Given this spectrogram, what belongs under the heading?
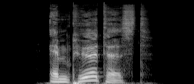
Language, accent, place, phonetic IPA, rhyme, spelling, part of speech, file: German, Germany, Berlin, [ɛmˈpøːɐ̯təst], -øːɐ̯təst, empörtest, verb, De-empörtest.ogg
- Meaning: inflection of empören: 1. second-person singular preterite 2. second-person singular subjunctive II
